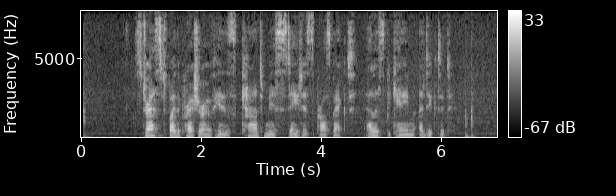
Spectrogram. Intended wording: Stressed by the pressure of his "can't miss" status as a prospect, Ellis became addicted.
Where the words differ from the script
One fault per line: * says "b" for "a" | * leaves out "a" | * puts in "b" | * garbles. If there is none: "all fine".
* leaves out "as"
